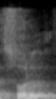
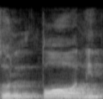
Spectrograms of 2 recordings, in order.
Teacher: اس تو پر کی وجہ سے لام بھی لوگ پر کر دیتے ہیں، سلطان پڑھتے ہیں، یہ غلط ہے. سل سین لام باریک، تو پر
